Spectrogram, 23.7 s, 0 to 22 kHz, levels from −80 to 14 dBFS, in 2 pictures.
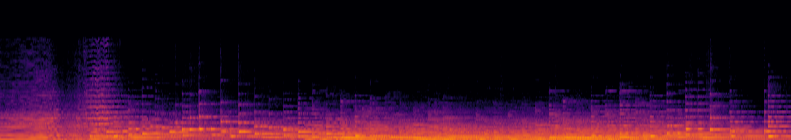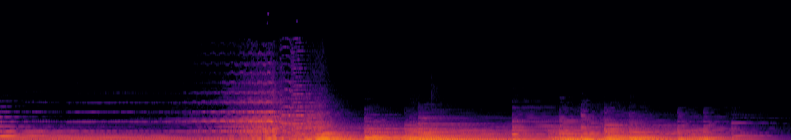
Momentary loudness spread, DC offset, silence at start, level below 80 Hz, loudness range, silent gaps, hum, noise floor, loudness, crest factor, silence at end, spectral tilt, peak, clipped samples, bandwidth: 16 LU; under 0.1%; 0 s; -52 dBFS; 10 LU; none; none; -47 dBFS; -19 LUFS; 18 dB; 0.4 s; -6.5 dB/octave; -2 dBFS; under 0.1%; 12.5 kHz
